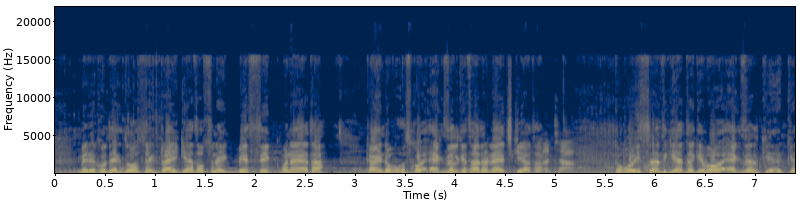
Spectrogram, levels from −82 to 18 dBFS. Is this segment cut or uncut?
uncut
